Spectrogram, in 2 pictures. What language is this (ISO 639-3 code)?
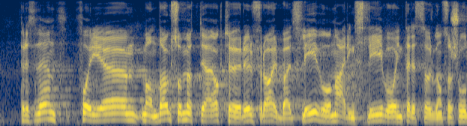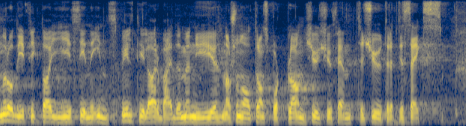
nor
